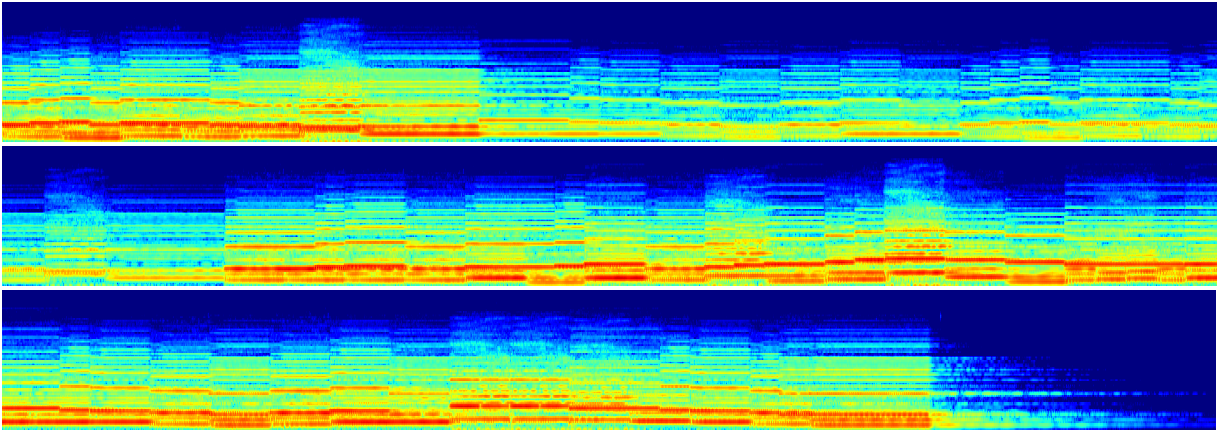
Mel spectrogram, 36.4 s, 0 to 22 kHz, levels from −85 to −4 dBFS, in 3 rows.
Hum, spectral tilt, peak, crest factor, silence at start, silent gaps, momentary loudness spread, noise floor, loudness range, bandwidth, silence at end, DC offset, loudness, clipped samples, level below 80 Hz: none; -8 dB/octave; -2 dBFS; 16 dB; 0 s; none; 14 LU; -72 dBFS; 13 LU; 8.4 kHz; 2.05 s; under 0.1%; -18 LUFS; under 0.1%; -52 dBFS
